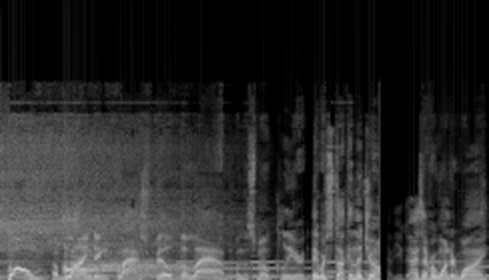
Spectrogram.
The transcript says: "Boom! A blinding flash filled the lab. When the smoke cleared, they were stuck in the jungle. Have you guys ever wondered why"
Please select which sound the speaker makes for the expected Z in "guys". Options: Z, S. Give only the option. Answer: Z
